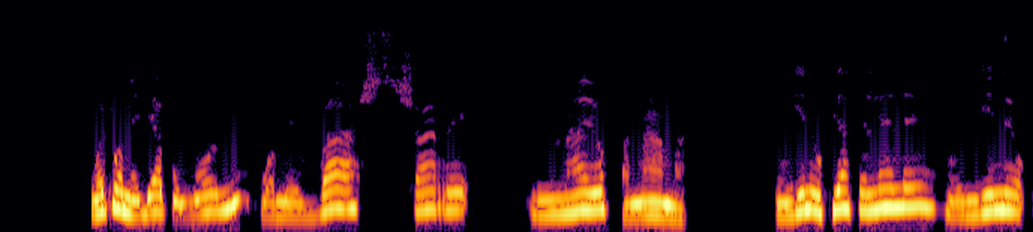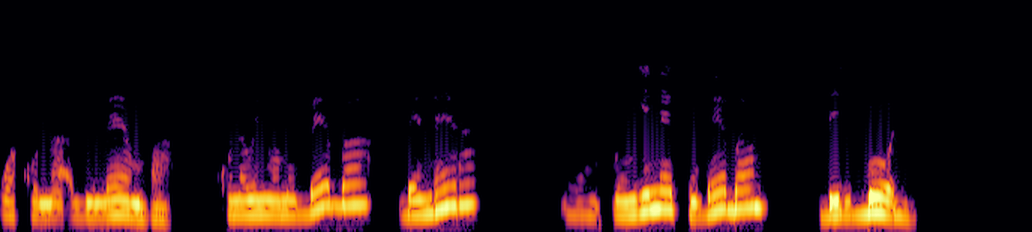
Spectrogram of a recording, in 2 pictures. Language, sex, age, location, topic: Swahili, female, 25-35, Kisumu, government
